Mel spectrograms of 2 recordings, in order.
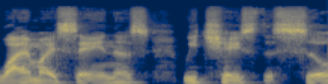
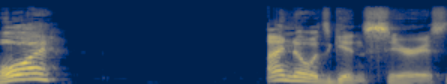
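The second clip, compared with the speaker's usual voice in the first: put-on, laid-on sing-song Mississippi accent; 4 semitones higher than usual. Imitating a woman who still calls him boy, in her accent. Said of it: "This is the end of the accent".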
